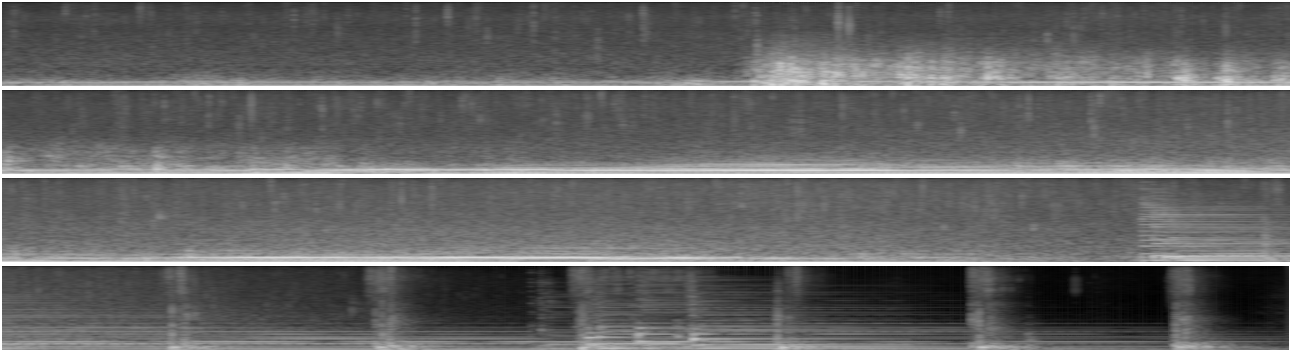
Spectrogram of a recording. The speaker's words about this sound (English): Until one day, the rain began.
